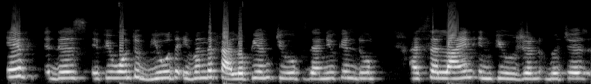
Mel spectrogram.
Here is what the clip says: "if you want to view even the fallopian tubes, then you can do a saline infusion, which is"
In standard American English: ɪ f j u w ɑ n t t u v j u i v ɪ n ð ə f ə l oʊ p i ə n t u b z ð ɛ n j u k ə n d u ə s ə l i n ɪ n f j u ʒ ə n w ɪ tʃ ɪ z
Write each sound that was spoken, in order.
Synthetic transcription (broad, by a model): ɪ f j u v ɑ n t t u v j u i v ɪ n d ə f ə l oʊ p i ə n t u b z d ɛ n j u k ə n d u ə s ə l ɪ n ɪ n f j u ʒ ə n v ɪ tʃ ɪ z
